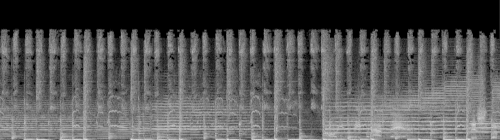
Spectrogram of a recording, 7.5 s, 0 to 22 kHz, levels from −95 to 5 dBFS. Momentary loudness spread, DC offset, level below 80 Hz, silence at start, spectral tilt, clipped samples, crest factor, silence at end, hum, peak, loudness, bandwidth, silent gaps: 6 LU; under 0.1%; -26 dBFS; 0 s; -3.5 dB/octave; under 0.1%; 16 dB; 0 s; none; 0 dBFS; -15 LUFS; 17.5 kHz; none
